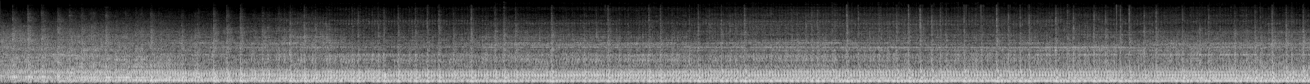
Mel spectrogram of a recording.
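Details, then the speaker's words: 1975 Suzuki TS-250 two-stroke, 6-volt system, after no-start repair: steady, even idle with crisp buzzy exhaust note, no misses, knocks or rattles; runs after stator rewired, frame paint scraped and coil remounted for ground. "well she runs it had to do something with the wiring or the coil or something that because that's all I did rewired the stator"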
